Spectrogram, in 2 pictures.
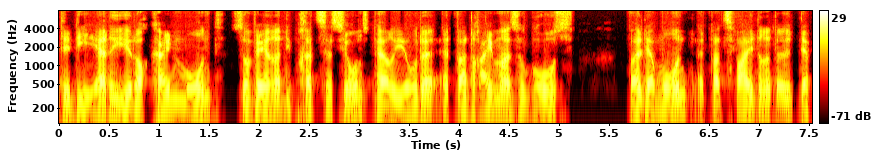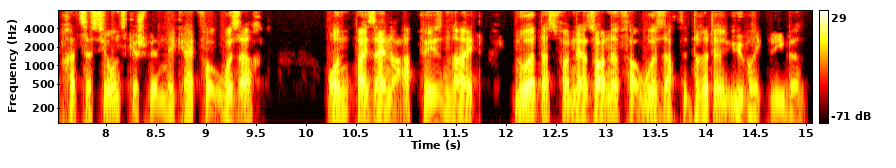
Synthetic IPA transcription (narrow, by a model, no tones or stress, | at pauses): hhɛtədiːʔeːɐɾəjedɔχkʰaɪnənmoːntz̥oːvɛːʁ̞ədiːpʁ̥et͡sɛsjoːnspʰɛʁioːɾəʔɛtv̥adʁaɪmaːlzoːɡʁoːs | v̥aɪldeːɐmoːntʔɛ̰tv̥at͡sv̥aɪdʁɪtl̩deːɐpʁ̥et͡sɛsjoːnsɡ̥əʃv̥ɪndɪçkʰːaɪtfɛɐʔuːɐzaχt | ʔʊnt̚b̥aɪzaɪnɐ̰ʔa̰pv̥eːzn̩ɦaɪt | nuːɐdasfɔndeːɐzɔnəfɛɐʔuːɐzaχtədʁɪtl̩ʔyːbʁɪçb̥liːbə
